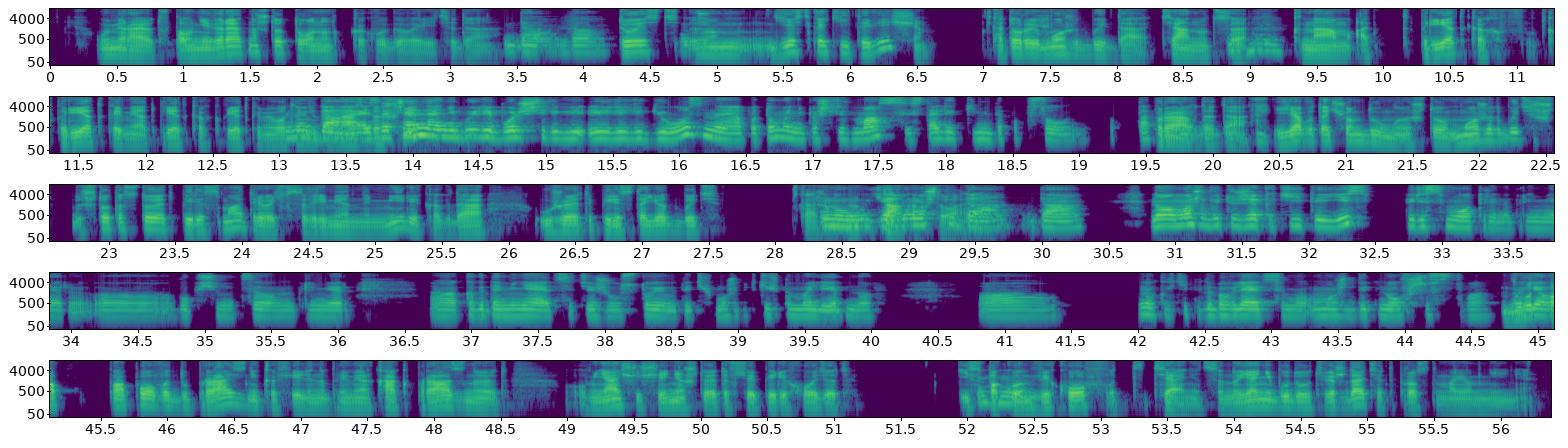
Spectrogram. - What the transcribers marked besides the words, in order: tapping
- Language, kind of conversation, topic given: Russian, unstructured, Как религиозные обряды объединяют людей?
